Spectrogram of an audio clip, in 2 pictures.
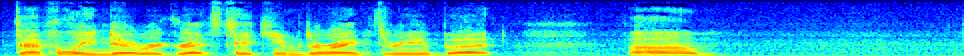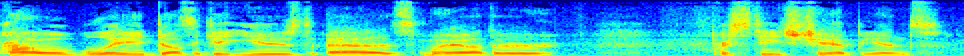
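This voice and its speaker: A man with a hoarse, grating voice from a sore throat gives casual, unscripted gaming commentary in a halting, matter-of-fact way. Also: mid-range voice, fairly even intonation, a bit bright, low-quality recording. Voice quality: rough, grating. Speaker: gaming channel host. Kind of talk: casual video game account tour commentary.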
